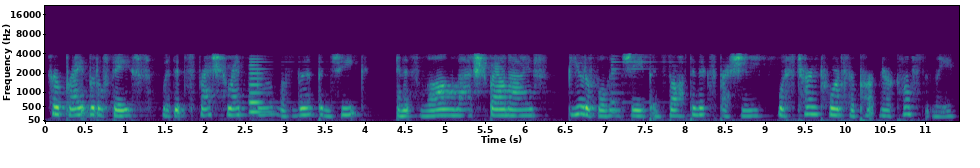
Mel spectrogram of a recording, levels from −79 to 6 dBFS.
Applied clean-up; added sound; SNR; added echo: neural mask model DeepFilterNet 3.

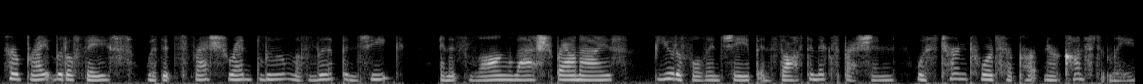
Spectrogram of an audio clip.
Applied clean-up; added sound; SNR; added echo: none; none; none; none.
